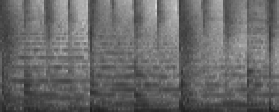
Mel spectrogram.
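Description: Background music with a steady beat of about three strokes a second.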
